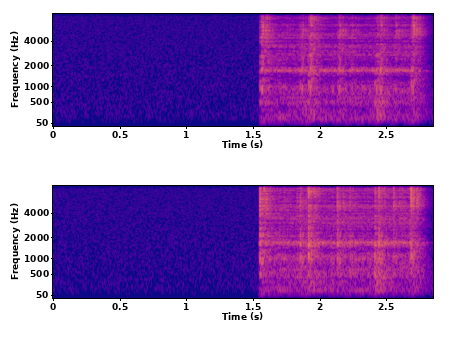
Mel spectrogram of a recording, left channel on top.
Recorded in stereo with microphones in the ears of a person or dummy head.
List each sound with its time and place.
1.5 s frying: 85° right, 6 m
